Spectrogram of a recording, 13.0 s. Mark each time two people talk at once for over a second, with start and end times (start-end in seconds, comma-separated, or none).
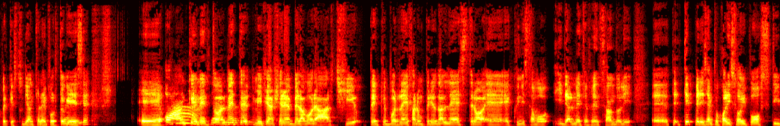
2.8-4.3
